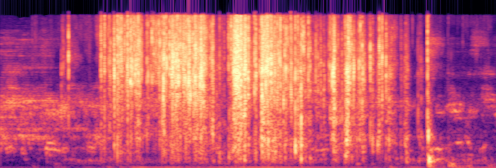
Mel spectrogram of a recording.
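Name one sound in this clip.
Foil wrapping crinkles and tears loudly.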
